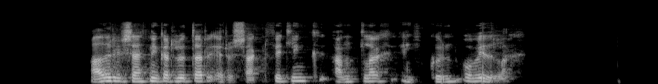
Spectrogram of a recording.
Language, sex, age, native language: Icelandic, male, 40-49, Icelandic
